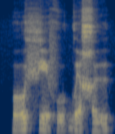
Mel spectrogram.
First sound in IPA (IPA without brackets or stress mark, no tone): o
